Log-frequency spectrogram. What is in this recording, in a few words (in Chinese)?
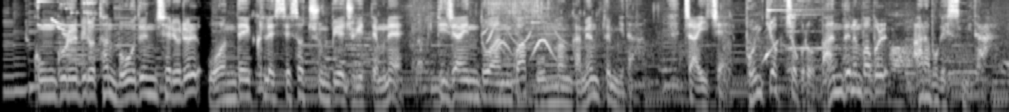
外籍韩语广告轻快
